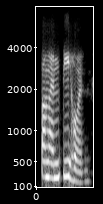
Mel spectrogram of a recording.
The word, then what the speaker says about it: Pangantihon: So my last name is pronounced Pangantihon.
